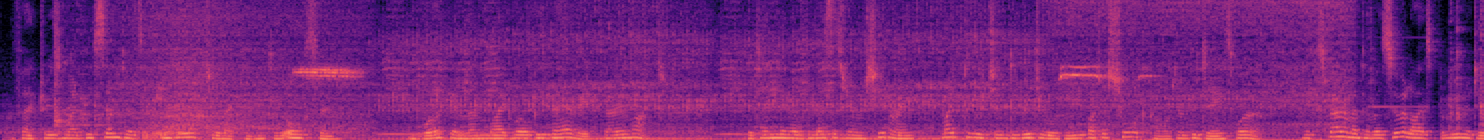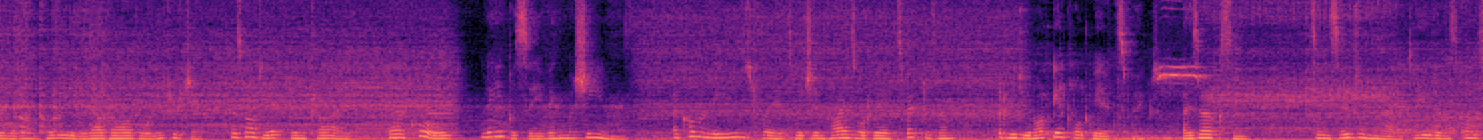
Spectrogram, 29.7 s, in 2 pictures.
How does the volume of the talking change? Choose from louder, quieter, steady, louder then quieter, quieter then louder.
steady.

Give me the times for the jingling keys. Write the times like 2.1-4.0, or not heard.
not heard.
